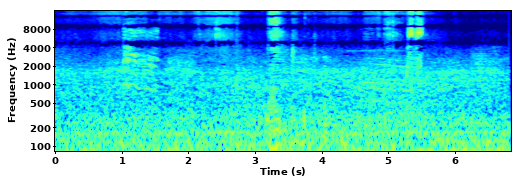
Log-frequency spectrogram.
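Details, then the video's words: Hungry homeless stray cats search for food around a dumpster, giving a few short, wavering meows that rise and fall, half-buried under a constant low rumble of traffic and street noise. "Hungry Homeless Stray Cats are searching food around dumpster."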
